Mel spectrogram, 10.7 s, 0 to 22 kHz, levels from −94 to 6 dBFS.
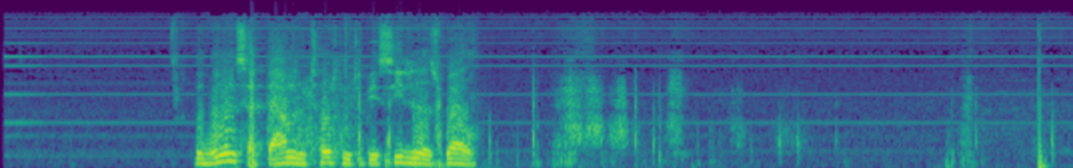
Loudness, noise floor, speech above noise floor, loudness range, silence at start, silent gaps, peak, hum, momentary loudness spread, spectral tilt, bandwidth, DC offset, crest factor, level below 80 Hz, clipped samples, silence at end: -10 LUFS; -42 dBFS; 35 dB; 21 LU; 0.05 s; none; 0 dBFS; none; 25 LU; -6 dB/octave; 15.5 kHz; under 0.1%; 14 dB; -34 dBFS; under 0.1%; 0.3 s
